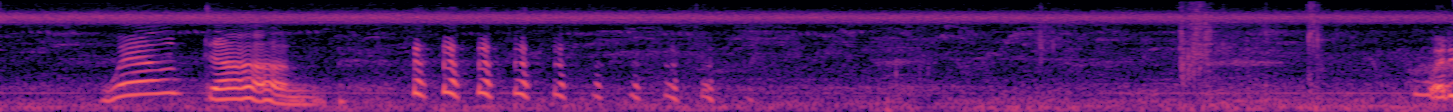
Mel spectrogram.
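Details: Grey butcherbird fledgling in Australia chatting: two loud downslurred harsh notes, then a fast series of about eight short clipped notes slowing and fading, a few clicks afterward, steady background hum.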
